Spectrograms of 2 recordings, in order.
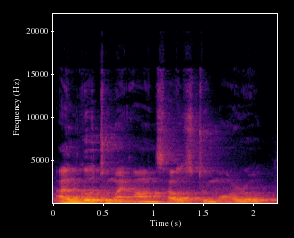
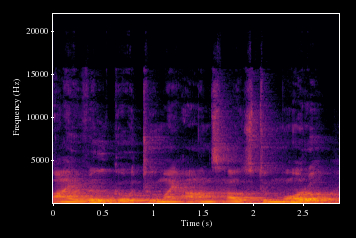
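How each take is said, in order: First: The words 'I will' are contracted. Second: The words 'I will' are said in full.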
